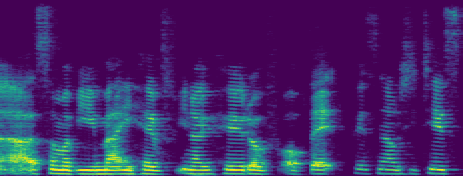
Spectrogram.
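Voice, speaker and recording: This woman speaks in a New Zealand accent. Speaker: lifestyle vlogger. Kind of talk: casual chat. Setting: at home. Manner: hesitant, many fillers.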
